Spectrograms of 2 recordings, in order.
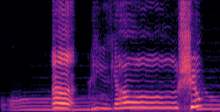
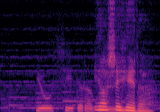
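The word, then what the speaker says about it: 良秀: Ryoshu? No, that's not how you read those letters. Yoshihide, that's how you say it.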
